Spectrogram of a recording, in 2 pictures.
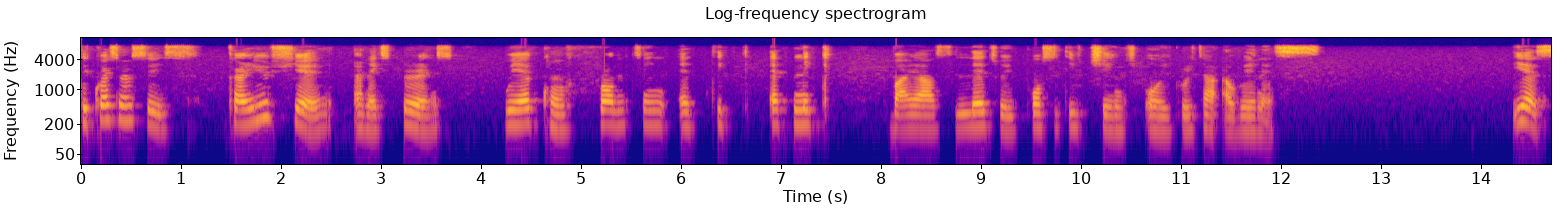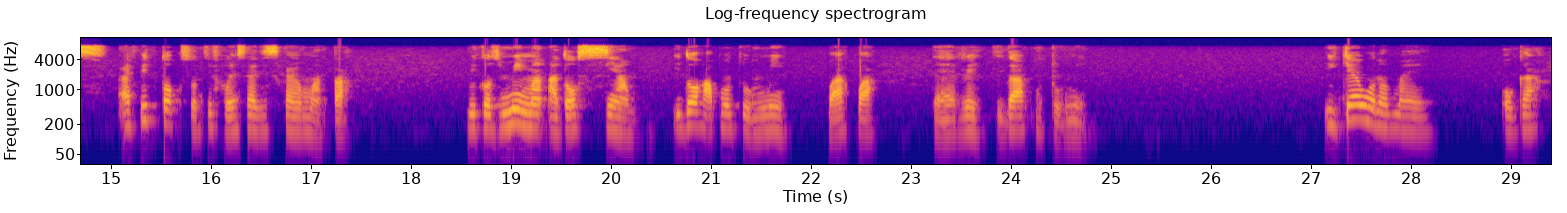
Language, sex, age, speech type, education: Nigerian Pidgin, female, 30-45, spontaneous, tertiary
